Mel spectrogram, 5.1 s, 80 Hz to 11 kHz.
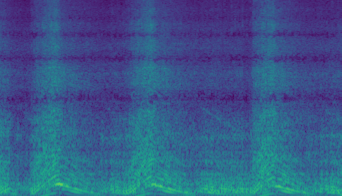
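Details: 1995 Honda Magna 750 restarted warm without choke after a carb rebuild and new plugs replacing fouled ones: three crisp throttle blips that settle to a smooth idle. It runs healthy, with a slight exhaust leak noted.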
